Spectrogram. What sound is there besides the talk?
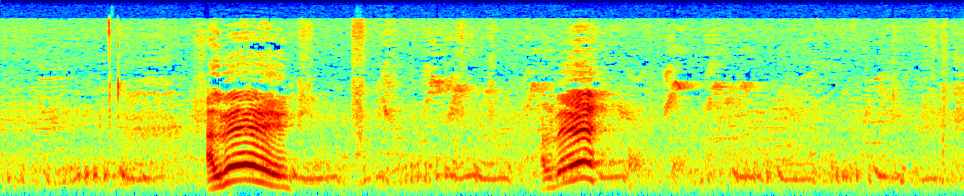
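pigeon cooing after returning home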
